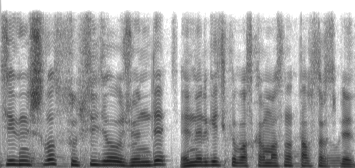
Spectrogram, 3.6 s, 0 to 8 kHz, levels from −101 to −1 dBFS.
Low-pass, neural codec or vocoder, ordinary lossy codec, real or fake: 7.2 kHz; codec, 44.1 kHz, 7.8 kbps, Pupu-Codec; none; fake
